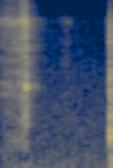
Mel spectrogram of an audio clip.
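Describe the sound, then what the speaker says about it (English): Two quick, faint snips of scissors trimming fabric for a stitched card, separated by a short quiet gap. "Though I am going to stitch a little, trim a little bit more."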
